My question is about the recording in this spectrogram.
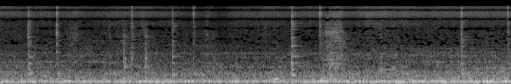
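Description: Chopped vegetables sizzling in oil on a large flat tawa while a metal spatula scrapes and stirs them across the griddle, with irregular sharp clicks of the spatula on the metal over a steady low hum.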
